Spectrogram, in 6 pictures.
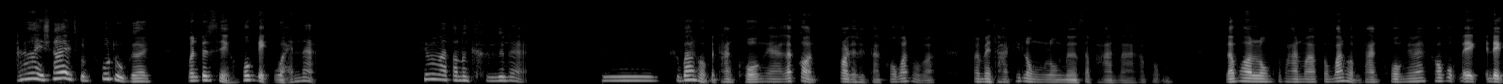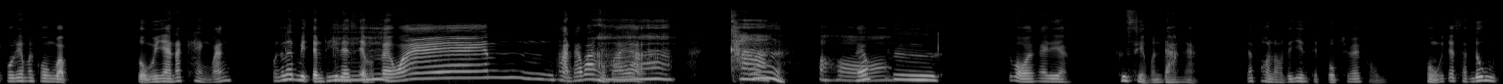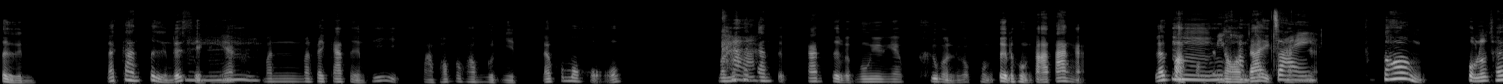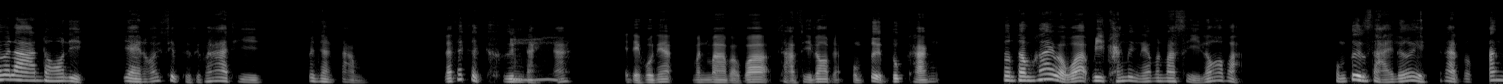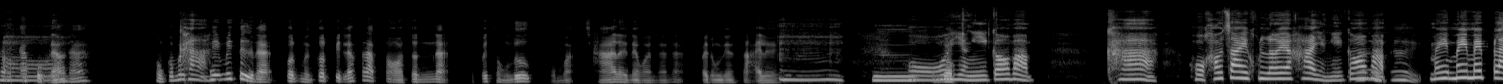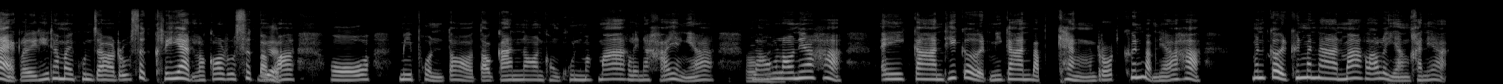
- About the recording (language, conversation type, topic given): Thai, advice, ทำอย่างไรให้ผ่อนคลายได้เมื่อพักอยู่บ้านแต่ยังรู้สึกเครียด?
- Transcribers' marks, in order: other noise; tapping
